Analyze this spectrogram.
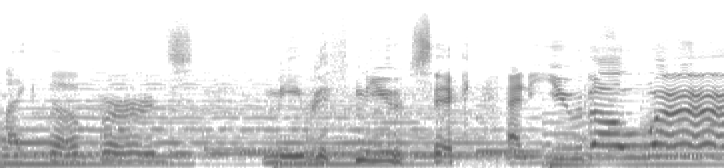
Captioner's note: chuckles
